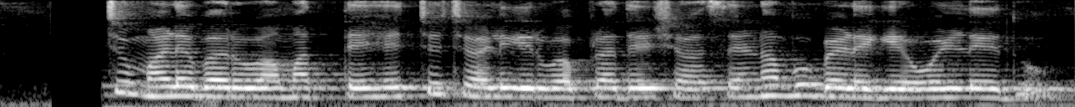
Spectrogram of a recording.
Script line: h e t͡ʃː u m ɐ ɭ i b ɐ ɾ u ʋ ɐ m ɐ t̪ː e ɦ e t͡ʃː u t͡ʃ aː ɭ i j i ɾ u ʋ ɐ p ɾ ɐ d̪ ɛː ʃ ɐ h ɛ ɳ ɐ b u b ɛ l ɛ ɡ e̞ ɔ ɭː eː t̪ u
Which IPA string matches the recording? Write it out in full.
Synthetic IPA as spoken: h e t͡ʃː u m ɐ ɭ e b ɐ ɾ u ʋ ɐ m ɐ t̪ː e ɦ e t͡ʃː u t͡ʃ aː ɭ i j i ɾ u ʋ ɐ p ɾ ɐ d̪ ɛː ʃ ɐ s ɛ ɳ ɐ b u b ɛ ɭ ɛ ɡ e̞ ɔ ɭː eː d̪ u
